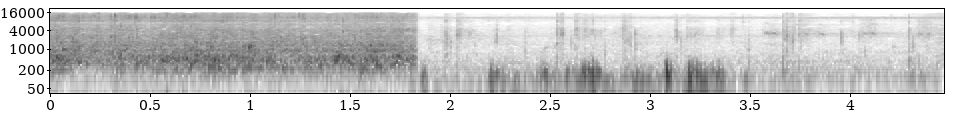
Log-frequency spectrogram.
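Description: Water splashing and sloshing as people wade through waist-deep floodwater, cut off suddenly about two seconds in. After that it is much quieter, with a few soft low thumps of footsteps on a path and one sharp click.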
